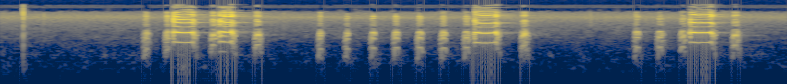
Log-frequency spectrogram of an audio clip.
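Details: Female chicken cackling in search of a rooster: runs of short clucks, each building to a loud, drawn-out harsh squawk, the pattern repeating three times.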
